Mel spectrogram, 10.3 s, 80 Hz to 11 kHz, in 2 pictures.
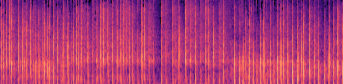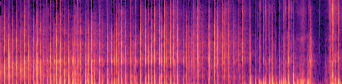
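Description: Long nails rapidly tap and scratch the surface of a hollow plastic Nintendo Switch game case as it is turned between front and back. The result is a dense stream of sharp, dry clicks with a bright scratchy texture and a faint hollow tone around 945 Hz.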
